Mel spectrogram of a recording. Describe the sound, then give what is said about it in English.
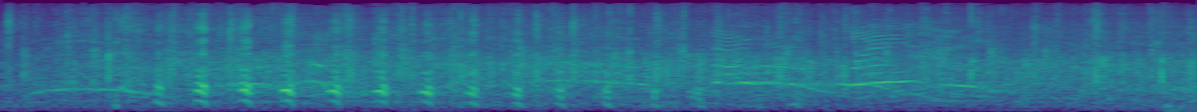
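Applause from an audience at a celebration for departing colleagues, moderate clapping with voices talking over it throughout. “That's all the applause.”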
